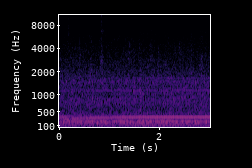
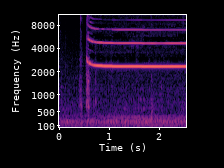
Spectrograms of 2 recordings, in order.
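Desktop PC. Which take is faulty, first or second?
second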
